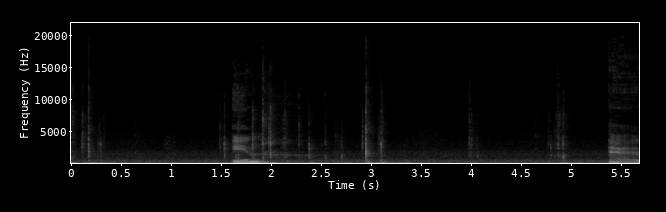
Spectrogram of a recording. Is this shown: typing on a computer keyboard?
yes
